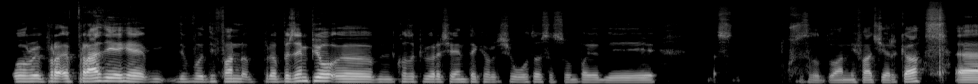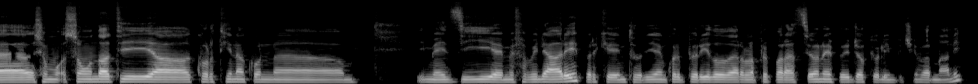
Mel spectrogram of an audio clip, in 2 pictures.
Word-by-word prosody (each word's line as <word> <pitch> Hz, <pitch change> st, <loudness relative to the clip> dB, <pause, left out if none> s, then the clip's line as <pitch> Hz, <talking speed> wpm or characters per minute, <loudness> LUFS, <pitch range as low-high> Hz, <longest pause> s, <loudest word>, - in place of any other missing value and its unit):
Or 135 Hz, +1 st, +2 dB
pra 140 Hz, 0 st, +4 dB
pratiche 150 Hz, +2 st, +6 dB
che, 135 Hz, -4 st, +4 dB
mhmm, 125 Hz, 0 st, -15 dB
tipo 130 Hz, 0 st, -6 dB
ti 135 Hz, +2 st, -10 dB
fanno 135 Hz, -3 st, -2 dB
per 130 Hz, +1 st, -2 dB
per 130 Hz, -, -12 dB
esempio, 160 Hz, +2 st, +5 dB
uhm, 125 Hz, -2 st, +1 dB
cosa 125 Hz, +1 st, -8 dB
più 125 Hz, 0 st, -6 dB
recente 120 Hz, 0 st, -5 dB
che 120 Hz, -, -14 dB
ho -, -, -6 dB
ricevuto, 115 Hz, 0 st, -8 dB
se 115 Hz, -1 st, -13 dB
so' 110 Hz, 0 st, -12 dB
un 110 Hz, -, -12 dB
paio 110 Hz, -1 st, -5 dB
di 105 Hz, 0 st, -4 dB, 0.6 s
s -, -, -12 dB, 0.5 s
forse -, -, -16 dB
è -, -, -16 dB
stato 105 Hz, -2 st, -11 dB
2 100 Hz, +2 st, -7 dB
anni 105 Hz, +1 st, -6 dB
fa 105 Hz, -1 st, -2 dB
circa, 110 Hz, +6 st, 0 dB, 0.3 s
ehm, 110 Hz, 0 st, +5 dB
siamo 115 Hz, -1 st, -4 dB
siamo 125 Hz, +1 st, 0 dB
andati 125 Hz, 0 st, +3 dB
a 115 Hz, -1 st, +4 dB
Cortina 120 Hz, 0 st, -4 dB
con 115 Hz, 0 st, -5 dB, 1.5 s
i 110 Hz, -, -10 dB
miei 110 Hz, -1 st, -2 dB
zii 115 Hz, +1 st, -1 dB
e -, -, +3 dB
i -, -, -1 dB
miei 110 Hz, 0 st, -3 dB
familiari 120 Hz, +6 st, +2 dB
perché 115 Hz, -5 st, -4 dB
in 110 Hz, +1 st, -2 dB
teoria 115 Hz, 0 st, -4 dB
in 115 Hz, -, -5 dB
quel 115 Hz, 0 st, -4 dB
periodo 115 Hz, -1 st, +1 dB
era 110 Hz, 0 st, +1 dB
la 110 Hz, -, 0 dB
preparazione 115 Hz, +1 st, -2 dB
per 115 Hz, -1 st, -4 dB
i -, -, -4 dB
Giochi 115 Hz, 0 st, -5 dB
Olimpici 110 Hz, 0 st, -9 dB
Invernali. 110 Hz, -, -6 dB
115 Hz, 180 wpm, -24 LUFS, 110-125 Hz, 1.5 s, pratiche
